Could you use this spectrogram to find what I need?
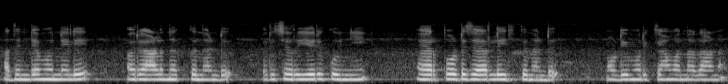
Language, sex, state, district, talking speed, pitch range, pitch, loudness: Malayalam, female, Kerala, Kasaragod, 115 wpm, 225-235 Hz, 230 Hz, -16 LUFS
